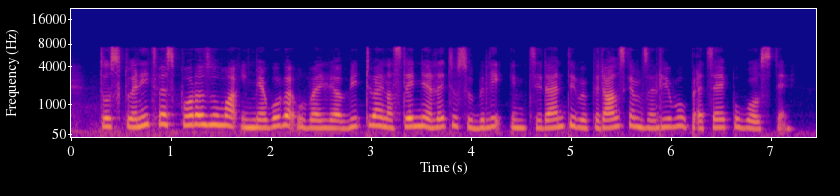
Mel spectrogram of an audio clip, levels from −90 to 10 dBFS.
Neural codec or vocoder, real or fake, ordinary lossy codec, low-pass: codec, 16 kHz, 1 kbps, FunCodec, trained on LibriTTS, 50 frames a second; fake; none; 7.2 kHz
